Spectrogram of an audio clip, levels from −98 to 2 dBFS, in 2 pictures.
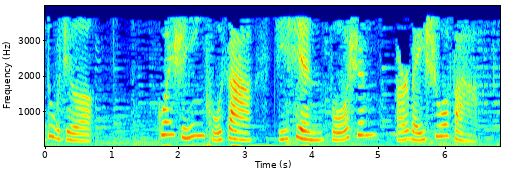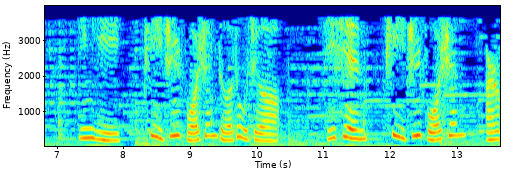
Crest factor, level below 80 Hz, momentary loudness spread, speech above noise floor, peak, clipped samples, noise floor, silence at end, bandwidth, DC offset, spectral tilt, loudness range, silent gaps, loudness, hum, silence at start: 22 dB; -50 dBFS; 22 LU; 21 dB; -6 dBFS; under 0.1%; -46 dBFS; 0 s; 3.9 kHz; under 0.1%; -3.5 dB/octave; 4 LU; none; -26 LUFS; none; 0 s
